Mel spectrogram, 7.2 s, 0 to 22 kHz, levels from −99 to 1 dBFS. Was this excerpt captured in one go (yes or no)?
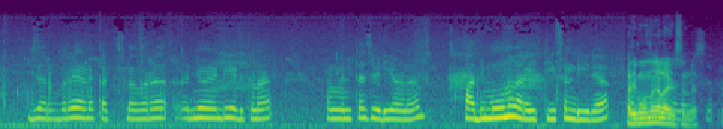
no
